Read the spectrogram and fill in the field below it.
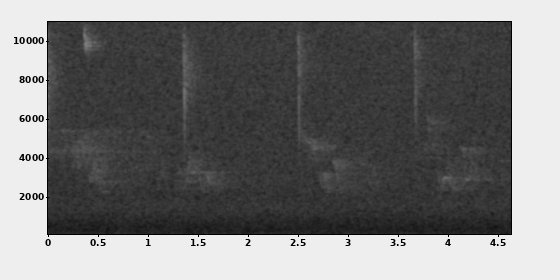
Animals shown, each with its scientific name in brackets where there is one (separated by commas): Eastern Chipmunk (Tamias striatus), Pine Warbler (Setophaga pinus), Red-eyed Vireo (Vireo olivaceus)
